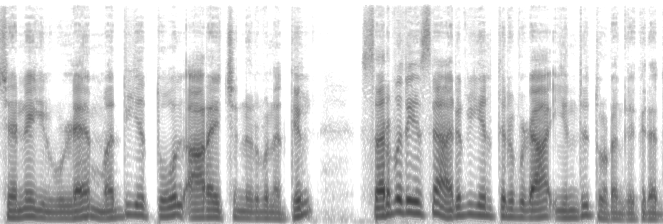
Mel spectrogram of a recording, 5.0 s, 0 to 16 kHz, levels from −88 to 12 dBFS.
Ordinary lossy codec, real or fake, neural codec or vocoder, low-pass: none; fake; codec, 32 kHz, 1.9 kbps, SNAC; 14.4 kHz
